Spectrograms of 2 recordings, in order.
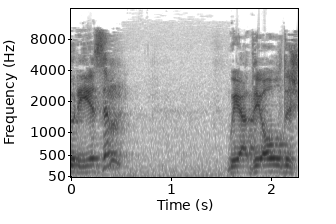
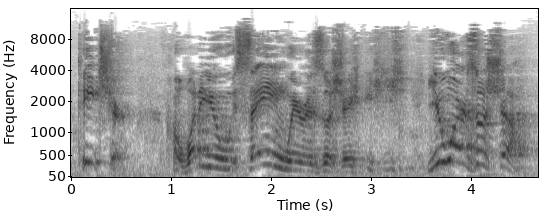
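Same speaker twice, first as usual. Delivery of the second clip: students questioning; 6 semitones higher than usual. Retold or imitated. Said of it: "they said".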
